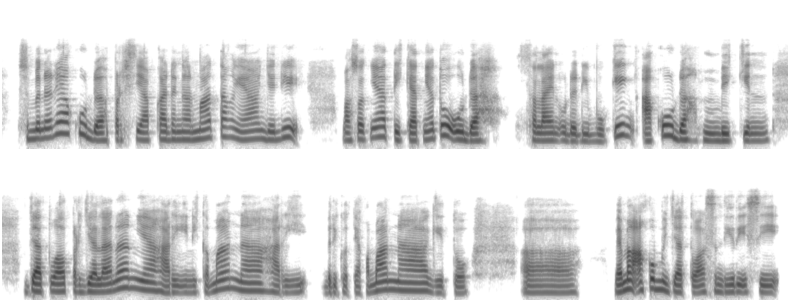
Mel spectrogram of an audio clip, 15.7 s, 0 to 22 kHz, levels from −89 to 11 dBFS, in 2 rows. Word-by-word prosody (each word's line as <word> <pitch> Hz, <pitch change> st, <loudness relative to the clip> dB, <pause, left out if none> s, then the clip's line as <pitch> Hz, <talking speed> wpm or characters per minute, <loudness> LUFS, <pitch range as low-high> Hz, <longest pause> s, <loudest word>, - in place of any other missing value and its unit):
Sebenernya 220 Hz, +11 st, 0 dB
aku 310 Hz, -3 st, -2 dB
udah 165 Hz, -1 st, +3 dB
persiapkan 175 Hz, +1 st, -2 dB
dengan 180 Hz, 0 st, -2 dB
matang 225 Hz, +3 st, -2 dB
ya. 185 Hz, +1 st, -2 dB
Jadi 190 Hz, +5 st, -2 dB, 0.4 s
maksudnya 190 Hz, +8 st, -1 dB
tiketnya 175 Hz, +2 st, 0 dB
tu 275 Hz, -, +3 dB
udah 165 Hz, -3 st, +5 dB, 0.3 s
selain 165 Hz, -1 st, 0 dB
udah 155 Hz, -1 st, -2 dB
di-booking 150 Hz, -, -3 dB
aku 260 Hz, -, +3 dB
udah 180 Hz, -2 st, +2 dB
m 160 Hz, -1 st, -1 dB
bikin 160 Hz, 0 st, -2 dB, 0.4 s
jadwal 165 Hz, -1 st, +5 dB
perjalanannya, 180 Hz, +7 st, +2 dB
hari 140 Hz, -4 st, -1 dB
ini 140 Hz, -, -7 dB
kemana, 190 Hz, -3 st, 0 dB
hari 150 Hz, 0 st, -5 dB, 0.2 s
berikutnya 140 Hz, -2 st, -6 dB
ke 140 Hz, -, -5 dB
mana 185 Hz, 0 st, +2 dB
gitu. 135 Hz, -2 st, -5 dB, 0.6 s
Eee, 145 Hz, 0 st, -3 dB, 0.4 s
memang 155 Hz, +8 st, +7 dB
aku 230 Hz, -, +4 dB
menjadwal 150 Hz, -6 st, +1 dB
sendiri 155 Hz, -1 st, -2 dB
sih, 145 Hz, -2 st, -2 dB
170 Hz, 135 wpm, -25 LUFS, 155-195 Hz, 0.6 s, memang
